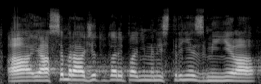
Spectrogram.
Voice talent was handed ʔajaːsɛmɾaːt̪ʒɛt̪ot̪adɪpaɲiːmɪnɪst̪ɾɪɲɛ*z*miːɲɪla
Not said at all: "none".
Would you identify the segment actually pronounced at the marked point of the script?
z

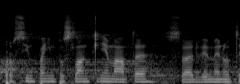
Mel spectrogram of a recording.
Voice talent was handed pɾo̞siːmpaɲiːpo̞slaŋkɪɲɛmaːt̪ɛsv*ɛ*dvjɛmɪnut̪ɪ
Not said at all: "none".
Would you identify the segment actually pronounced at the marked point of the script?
ɛː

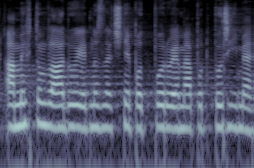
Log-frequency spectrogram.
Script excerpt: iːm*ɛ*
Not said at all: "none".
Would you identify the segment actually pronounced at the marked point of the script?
ɛ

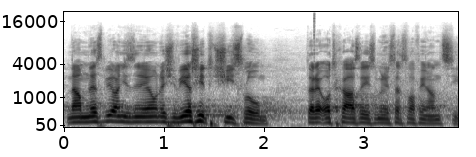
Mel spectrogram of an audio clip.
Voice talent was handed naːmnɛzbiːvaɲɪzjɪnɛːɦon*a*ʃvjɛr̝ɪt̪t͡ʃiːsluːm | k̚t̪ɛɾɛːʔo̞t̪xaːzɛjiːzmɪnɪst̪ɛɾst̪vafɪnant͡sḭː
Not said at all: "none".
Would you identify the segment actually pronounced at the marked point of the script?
ɛ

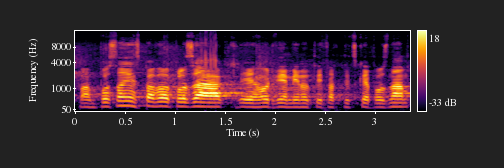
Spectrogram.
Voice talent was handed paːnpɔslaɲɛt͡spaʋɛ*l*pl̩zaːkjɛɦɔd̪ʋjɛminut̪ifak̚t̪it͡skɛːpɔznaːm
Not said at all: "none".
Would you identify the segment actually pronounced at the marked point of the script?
l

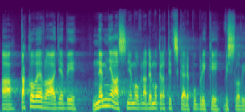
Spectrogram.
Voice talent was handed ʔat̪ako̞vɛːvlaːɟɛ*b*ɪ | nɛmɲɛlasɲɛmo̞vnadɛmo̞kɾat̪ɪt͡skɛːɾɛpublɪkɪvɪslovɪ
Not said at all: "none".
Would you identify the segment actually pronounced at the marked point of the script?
b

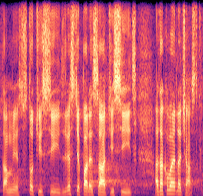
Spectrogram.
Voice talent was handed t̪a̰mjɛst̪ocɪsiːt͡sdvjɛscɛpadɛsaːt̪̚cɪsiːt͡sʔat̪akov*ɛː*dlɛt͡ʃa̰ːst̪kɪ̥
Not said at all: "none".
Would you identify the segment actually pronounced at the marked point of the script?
ɛː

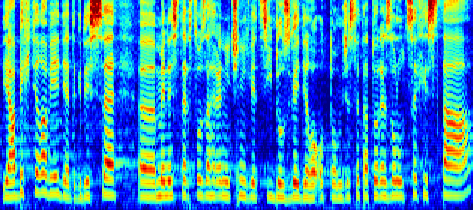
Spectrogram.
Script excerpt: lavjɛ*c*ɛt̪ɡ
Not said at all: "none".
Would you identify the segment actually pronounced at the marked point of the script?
ɟ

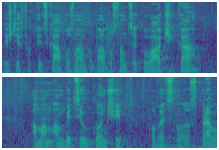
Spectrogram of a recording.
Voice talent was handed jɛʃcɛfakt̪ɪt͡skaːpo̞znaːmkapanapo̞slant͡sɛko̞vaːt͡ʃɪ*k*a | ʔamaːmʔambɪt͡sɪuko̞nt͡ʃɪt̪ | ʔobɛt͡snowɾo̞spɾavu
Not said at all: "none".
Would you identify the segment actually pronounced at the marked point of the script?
k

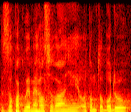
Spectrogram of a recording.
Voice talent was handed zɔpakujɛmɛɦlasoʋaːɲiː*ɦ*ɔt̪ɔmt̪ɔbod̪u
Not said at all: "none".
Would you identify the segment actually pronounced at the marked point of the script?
none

